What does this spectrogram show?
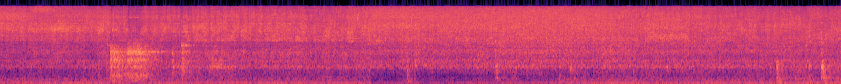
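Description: Boiled green peas sizzling loudly in hot oil and spices in a steel pan, stirred with a steel spoon, with a few light scrapes and taps of the spoon against the pan.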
